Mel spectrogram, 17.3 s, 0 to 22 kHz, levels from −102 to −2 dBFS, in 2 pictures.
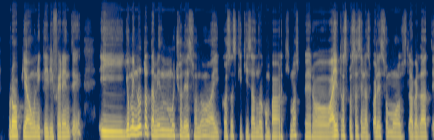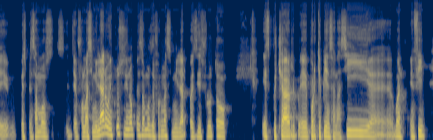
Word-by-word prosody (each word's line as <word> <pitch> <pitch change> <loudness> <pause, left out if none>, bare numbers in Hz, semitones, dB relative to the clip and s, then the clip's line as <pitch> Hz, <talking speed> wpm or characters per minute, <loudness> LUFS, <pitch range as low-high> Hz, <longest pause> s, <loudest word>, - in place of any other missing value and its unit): propia, 135 -1 +5
única 130 -1 0
y - - +3
diferente. 120 +2 -1 0.3
Y 140 -2 +6
yo 155 - +5
me 190 - +6
noto 205 +2 +4
también 150 +2 +2
mucho 150 -1 0
de 135 - +2
eso, 135 -2 -2
¿no? 140 +1 -2
Hay 125 0 -2
cosas 130 +1 -5
que 125 - -12
quizás 125 0 -4
no 130 0 -2
compartimos, 125 +5 -3
pero 115 -1 0
hay 135 +3 +8
otras 145 -2 -3
cosas 135 0 -4
en 130 - -3
las 120 0 -6
cuales 130 0 -2
somos 125 -2 -3
la 115 - -1
verdad, 120 +1 0
eh, - - -6 0.2
pues 120 - -5
pensamos 125 +1 -3 0.2
de 135 -2 -8
forma 130 +1 -1
similar, 140 - +4
o 195 - +3
incluso, 195 +5 -2
si 170 -2 -1
no 170 - 0
pensamos 155 -2 -3
de 135 - 0
forma 140 +3 -3
similar, 125 +2 -3
pues 130 -2 -4
disfruto 135 - -2 0.7
escuchar, 130 +2 +3
eh, 130 0 +1
por 135 +2 0
qué - - 0
piensan 120 -5 0
así, 145 +6 +1
eh, 95 - -4
bueno, 135 -4 -1
en 125 -4 -3
fin. 140 -1 0
130 Hz, 190 wpm, -23 LUFS, 125-140 Hz, 0.7 s, hay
